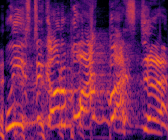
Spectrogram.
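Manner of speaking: high, loud, laughing rant.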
